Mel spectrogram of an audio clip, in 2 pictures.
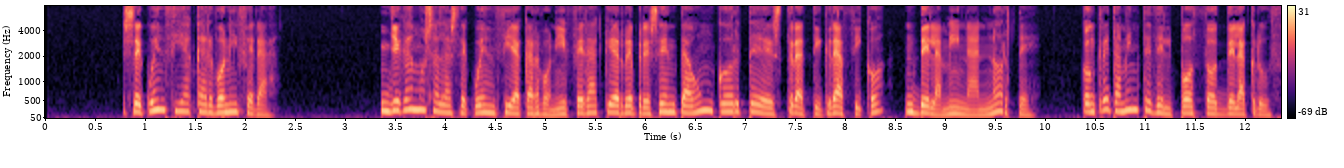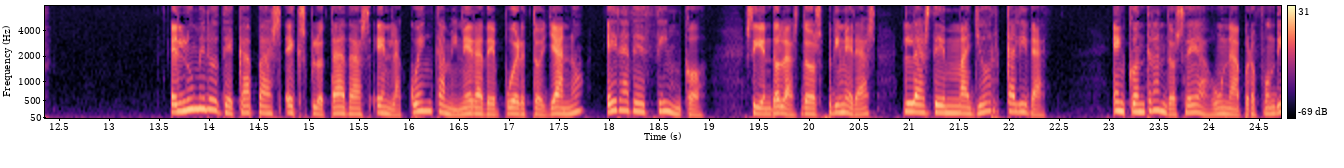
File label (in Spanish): audioguia; audioguia museo de la mineria; esp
